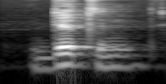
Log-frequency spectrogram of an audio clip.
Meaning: to doze, to nap, to sleep lightly
- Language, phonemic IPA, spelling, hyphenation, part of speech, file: Dutch, /ˈdʏ.tə(n)/, dutten, dut‧ten, verb, Nl-dutten.ogg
